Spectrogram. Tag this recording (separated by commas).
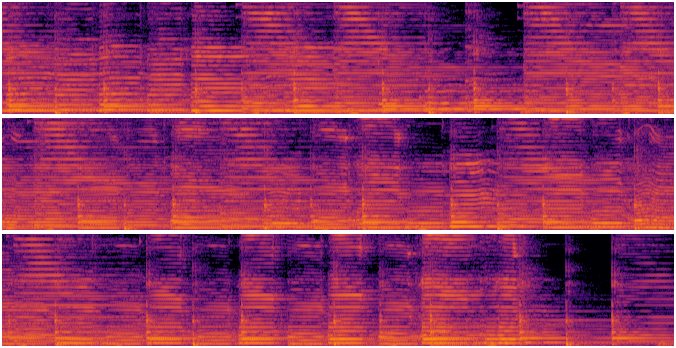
playing sitar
